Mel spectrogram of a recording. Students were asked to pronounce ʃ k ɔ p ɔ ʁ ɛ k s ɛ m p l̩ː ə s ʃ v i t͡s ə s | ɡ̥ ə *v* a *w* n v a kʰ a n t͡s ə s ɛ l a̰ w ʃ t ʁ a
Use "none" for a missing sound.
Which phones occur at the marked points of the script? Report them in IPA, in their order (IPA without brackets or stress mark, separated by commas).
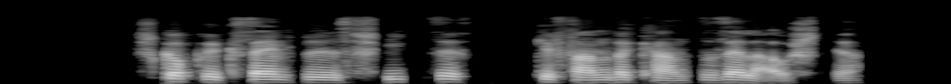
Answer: f, none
